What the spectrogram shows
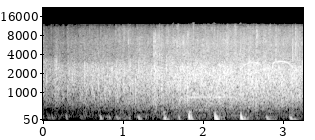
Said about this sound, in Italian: Gli applausi del pubblico dotato di cuffie per ascoltare lo spettacolo multimediale andato in scena il 10 dicembre scorso al Muse, al Museo delle Scienze di Trento, un concerto per tromba, trombone ed elettronica con Paolo Fresu e Gianluca Petrella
